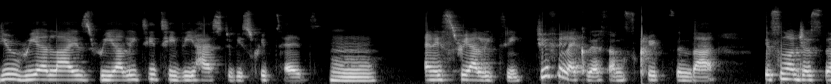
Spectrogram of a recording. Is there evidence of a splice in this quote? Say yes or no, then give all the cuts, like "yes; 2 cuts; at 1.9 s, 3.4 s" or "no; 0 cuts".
no; 0 cuts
